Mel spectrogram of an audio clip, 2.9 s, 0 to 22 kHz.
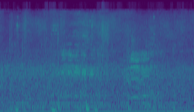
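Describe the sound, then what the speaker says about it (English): Horses snort and whinny over the soft thud of hooves in fresh snow, with a low rumble underneath, in the video game Red Dead Redemption 2. "Horses are struggling."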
